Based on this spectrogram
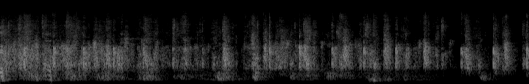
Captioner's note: applause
